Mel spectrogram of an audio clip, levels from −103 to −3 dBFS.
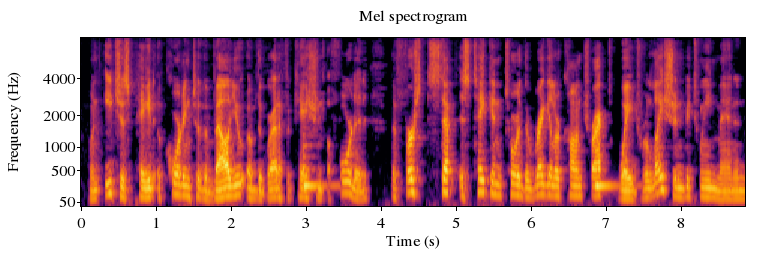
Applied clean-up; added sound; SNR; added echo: classical method Wiener filter.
